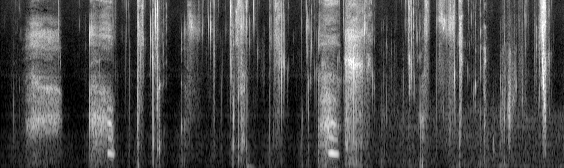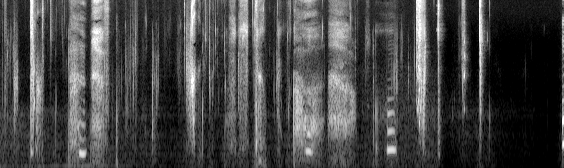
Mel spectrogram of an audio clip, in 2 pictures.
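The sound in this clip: A mouth imitates biting and chewing a slender index finger in whispered close-up: many irregular bursts of crunches, squishy chews and soft sighs, separated by brief quiet gaps.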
